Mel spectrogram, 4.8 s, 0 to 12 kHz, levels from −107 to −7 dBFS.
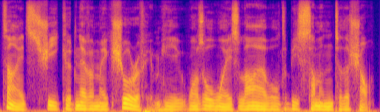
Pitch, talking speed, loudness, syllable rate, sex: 90 Hz, 225 wpm, -18 LUFS, 5.3 syllables/s, male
